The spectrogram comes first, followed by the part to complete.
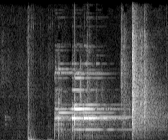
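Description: Loose steel hardware clinking: a dull thump, then a metal part ringing with a clear note for about a second, and a sharp clink near the end.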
